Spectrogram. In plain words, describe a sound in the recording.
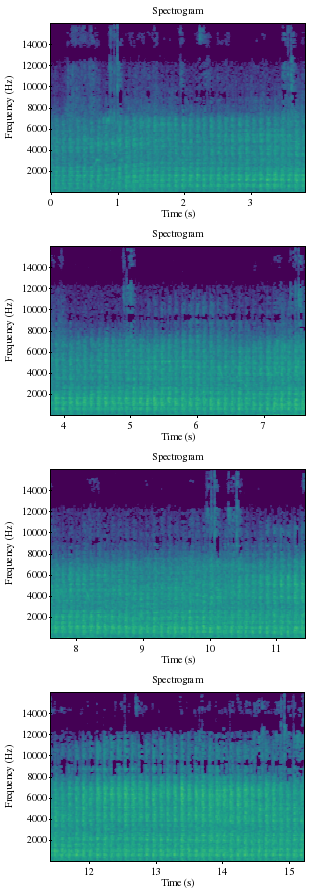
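A train approaches in the distance, its rumble slowly growing louder.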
